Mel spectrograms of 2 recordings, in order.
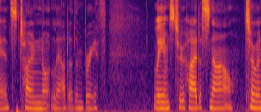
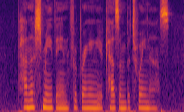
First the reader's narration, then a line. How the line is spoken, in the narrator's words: tilts his head to whisper in Liam's ear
